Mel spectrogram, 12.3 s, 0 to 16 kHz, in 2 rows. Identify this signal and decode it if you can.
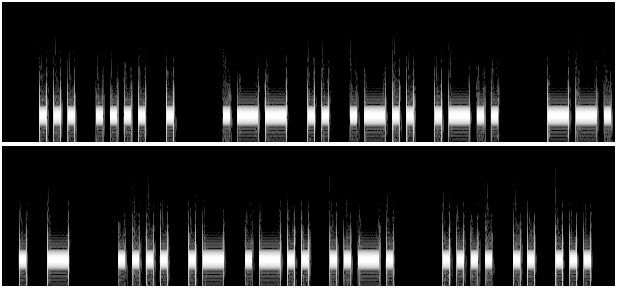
Morse code, heard as a keyed tone, about 17 wpm, 700 Hz. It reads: SHE WILL GET HALF HIS
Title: Sentences from Top 1200 Words 17wpm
